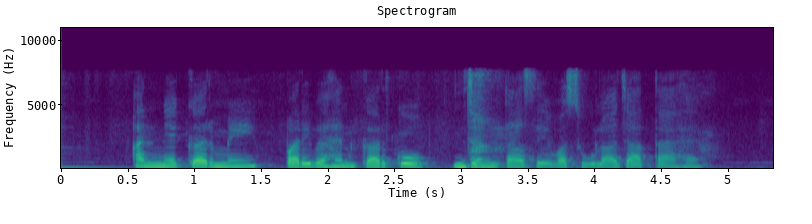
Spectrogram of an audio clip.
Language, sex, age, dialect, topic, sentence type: Hindi, female, 56-60, Marwari Dhudhari, banking, statement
